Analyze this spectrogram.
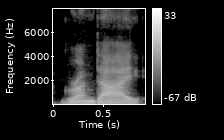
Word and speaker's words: Grundy: And did I say it right, or is it Grundy? I doggone it. Grundy. See, Grundy. We've just had good. This fabulous conversation about name changing when you are when you have the opportunity to do so, and Grundy is the name that is the right name, and I'm going to say it correctly.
